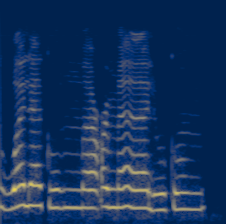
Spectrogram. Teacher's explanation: میم ساکن پر اظہار شفوی ہوگا، ٹائم نہیں دینا. أَعْمَالُكُمْ، حمزہ کی آواز واضح ادا ہونی چاہیے.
